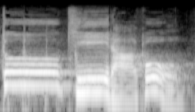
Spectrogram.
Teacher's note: 깍두기라고 했을 때, 이 깍두기 발음해보면 어떻게 발음되냐면, 깍두기라고 디귿이 된소리로 발음이 됩니다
